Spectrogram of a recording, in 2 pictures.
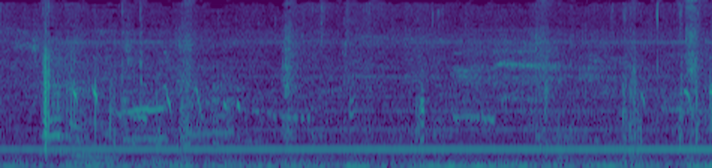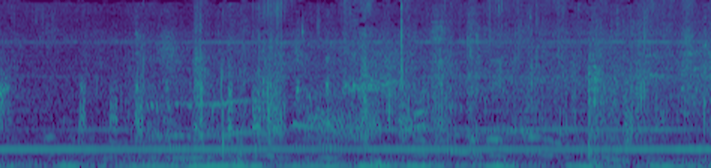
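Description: Wyandotte hens and roosters cluck and call in a garden flock, a busy scatter of short clucks near and far over a steady background hum.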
